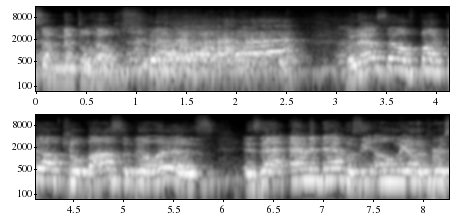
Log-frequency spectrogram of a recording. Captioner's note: audience Laugh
